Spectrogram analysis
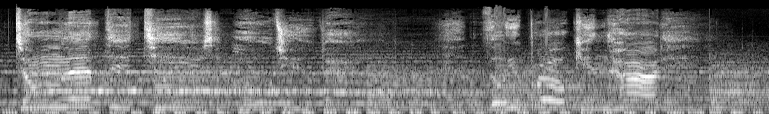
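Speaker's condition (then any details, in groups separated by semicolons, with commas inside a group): No condition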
